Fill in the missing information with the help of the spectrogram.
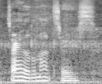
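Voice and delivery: usual speaking voice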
